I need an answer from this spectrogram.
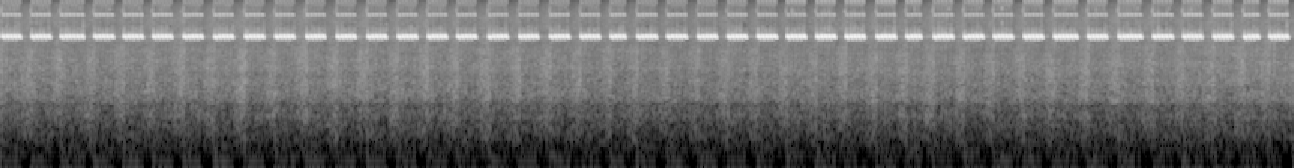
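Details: A green tree cricket, an introduced species in Japan, gives high, clear chirps, about four each second in a steady run.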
